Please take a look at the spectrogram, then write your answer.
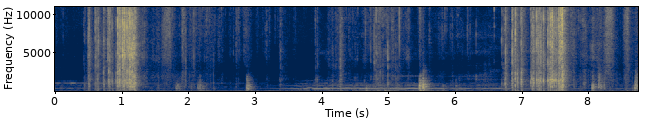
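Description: A Moonology oracle card deck is shuffled in bursts, with crisp riffling flurries near the start and again toward the end, separated by softer handling and a low steady hum in a quiet room.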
